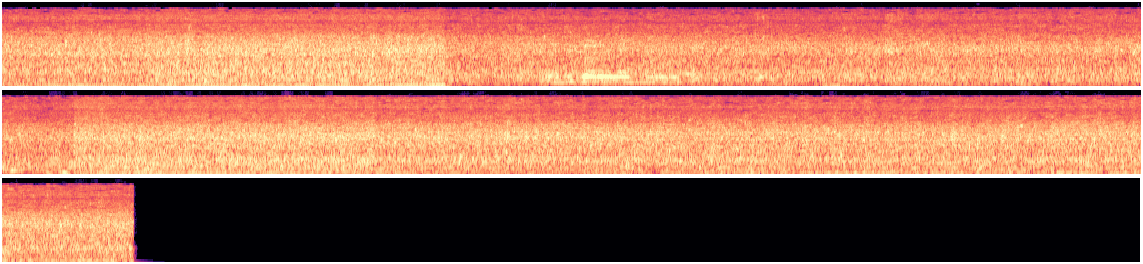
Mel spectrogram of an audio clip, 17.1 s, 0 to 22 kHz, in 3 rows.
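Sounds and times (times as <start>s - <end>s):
stream water rushing: 0.0s - 12.1s.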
